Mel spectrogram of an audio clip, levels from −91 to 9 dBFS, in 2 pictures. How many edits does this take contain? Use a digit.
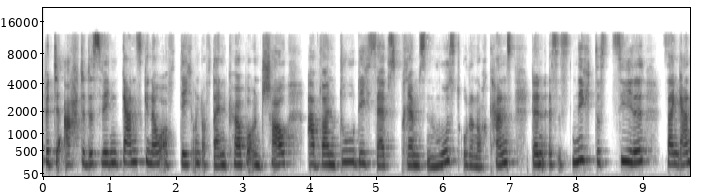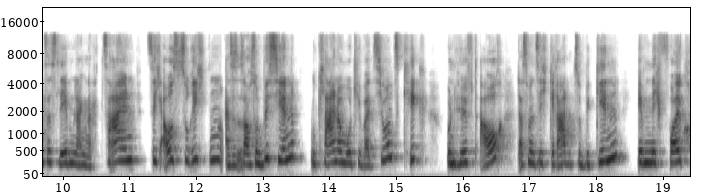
1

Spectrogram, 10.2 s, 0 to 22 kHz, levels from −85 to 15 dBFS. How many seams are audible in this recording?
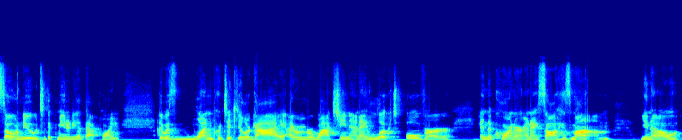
1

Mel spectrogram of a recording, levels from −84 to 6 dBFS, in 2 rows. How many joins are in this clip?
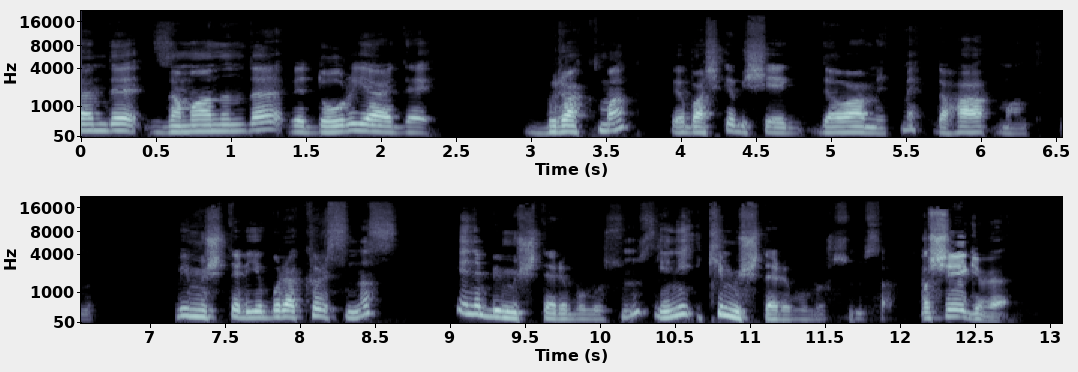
1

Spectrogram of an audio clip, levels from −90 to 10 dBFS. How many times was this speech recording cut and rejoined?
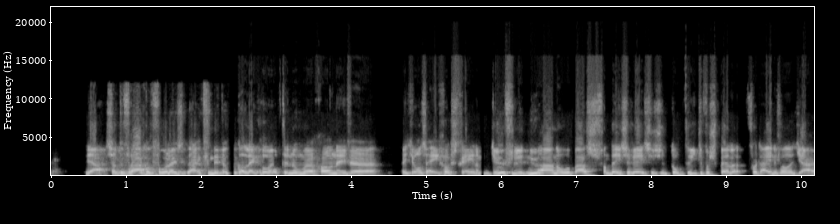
2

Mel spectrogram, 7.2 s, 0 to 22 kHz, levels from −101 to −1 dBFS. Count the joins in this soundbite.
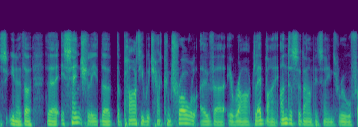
2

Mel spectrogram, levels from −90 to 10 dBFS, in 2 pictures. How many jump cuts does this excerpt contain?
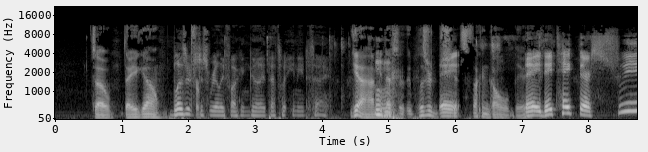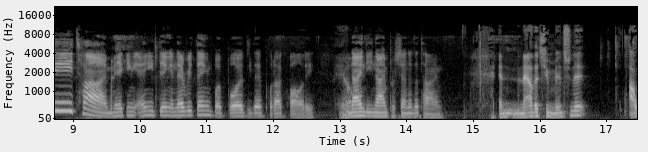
0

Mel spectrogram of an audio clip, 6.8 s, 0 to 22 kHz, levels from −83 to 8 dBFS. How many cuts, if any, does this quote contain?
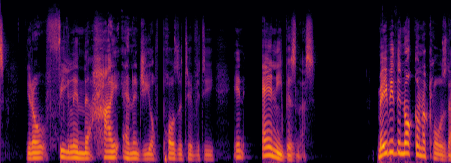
1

